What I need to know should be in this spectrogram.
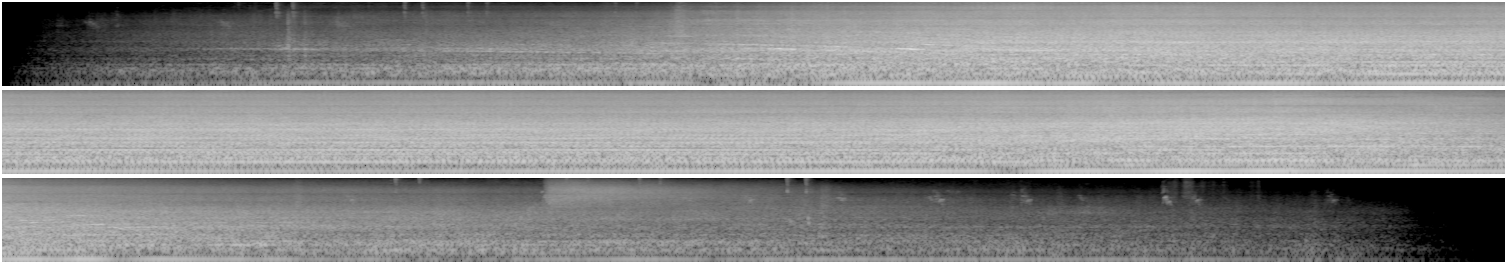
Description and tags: A diesel powered train arrives at an outer-suburban station and departs.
